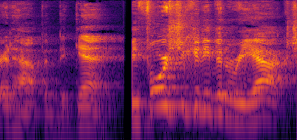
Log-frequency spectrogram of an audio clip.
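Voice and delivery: ordinary delivery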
